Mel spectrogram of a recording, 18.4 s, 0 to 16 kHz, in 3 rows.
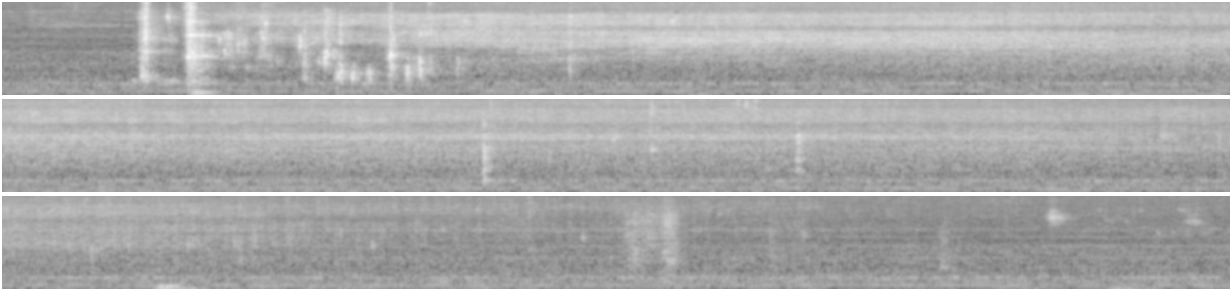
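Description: Carbonated soda poured from a can into a glass of ice, with a few sharp clinks as the pour starts. A long fizzing hiss follows and slowly fades. A single soft knock comes about 13 seconds in.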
